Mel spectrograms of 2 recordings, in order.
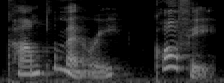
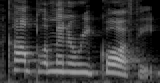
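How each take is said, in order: First: "coffee" with an easy, unforced aw; measured Chicago vowels. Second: Loud, higher, exaggerated Chicago gangster accent; too-strong Chicago accent, punched hard; overdone Al Capone accent. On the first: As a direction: say "coffee" with a light aw, not overdone. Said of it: "We wanna go". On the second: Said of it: "you're gonna go Al Capone". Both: Shown as a demonstration.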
